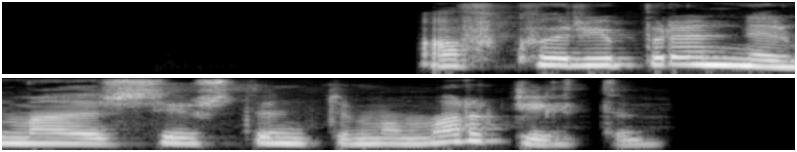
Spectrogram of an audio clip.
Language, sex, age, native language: Icelandic, female, 30-39, Icelandic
